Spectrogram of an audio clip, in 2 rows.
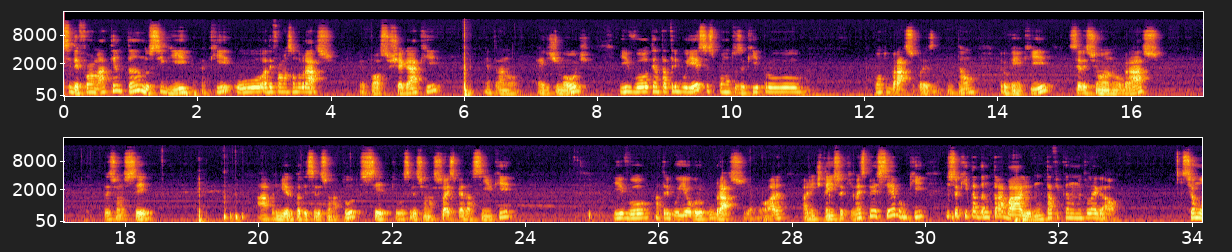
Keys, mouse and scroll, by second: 0.7 click, 1.4 click, 1.8 r, 3.7 click, 4.5 click, 6.0 Tab, 13.9 middle click, 14.7 middle click, 15.7 click, 17.4 c, 19.1 Escape, 19.5 a, 21.2 c, 21.6-24.8 drag, 24.9 Escape, 26.4 click, 27.9 ctrl+middle click, 28.6-29.1 ctrl+middle drag, 29.7 Tab, 30.9 ctrl+click, 31.4 ctrl+r, 31.9 Escape.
